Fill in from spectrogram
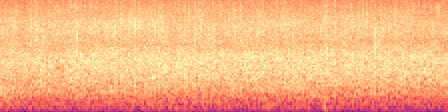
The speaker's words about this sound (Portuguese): Quer aplaudir ao Senhor? Vamos lá, mas glória a Deus.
